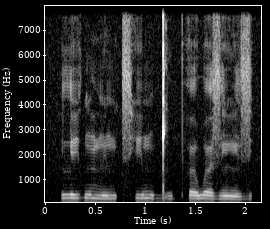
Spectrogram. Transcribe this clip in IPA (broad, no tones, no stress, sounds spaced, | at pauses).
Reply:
l i ɡʷ ə̃ m ĩ m t͡sʰ i m ɡ͡ǃ u pʰ ə w ə z ĩ z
